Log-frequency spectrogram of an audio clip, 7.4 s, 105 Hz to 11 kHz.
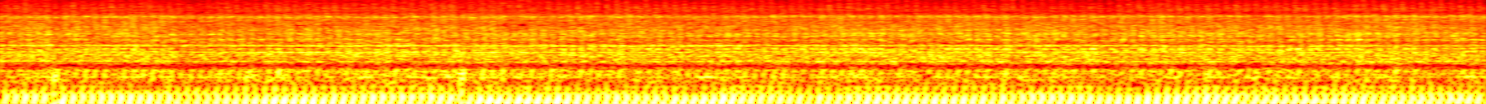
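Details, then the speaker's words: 1956 Gravely Model L single-cylinder under throttle, governor removed, after full-throttle running: loud uneven thump with irregular pops, misfiring, smoking; owner suspects oil-fouled plug, possibly broken ring; carburetor and points fine; unconfirmed. "But you get you can hear that it's popping like the uh spark plug is getting fouled with oil."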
